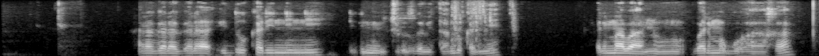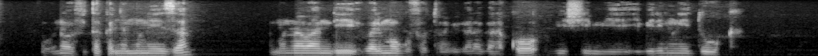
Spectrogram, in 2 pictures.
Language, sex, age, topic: Kinyarwanda, male, 36-49, finance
